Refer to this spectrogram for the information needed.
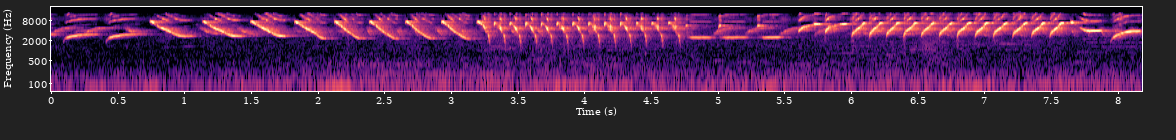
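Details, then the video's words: Male canary in full long rolling song, used to train other birds to sing: quick downward-swept whistles, a fast rattling roll, a steady tone, then rapid repeated trills. "Kenari gacor cocok buat pancingan atau masteran burung"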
